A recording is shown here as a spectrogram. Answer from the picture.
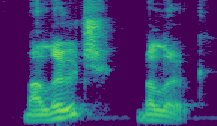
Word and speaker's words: Baluch: Always fear that I'm saying your last name wrong. Belaluch.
